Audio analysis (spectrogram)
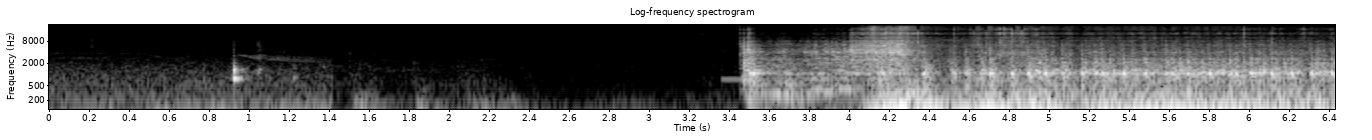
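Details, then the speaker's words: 1980 Cadillac Coupe DeVille first start after swap to long-tail TH400 transmission with cut-and-welded driveshaft, freshly filled with fluid: rough idle with steady knock about four per second; owner suspects loose torque converter bolt, knock goes away under load. "All right, so it sounds like there's something going on with the torque converter, like a loose bolt or something, but it goes away under load and the car is moving."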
